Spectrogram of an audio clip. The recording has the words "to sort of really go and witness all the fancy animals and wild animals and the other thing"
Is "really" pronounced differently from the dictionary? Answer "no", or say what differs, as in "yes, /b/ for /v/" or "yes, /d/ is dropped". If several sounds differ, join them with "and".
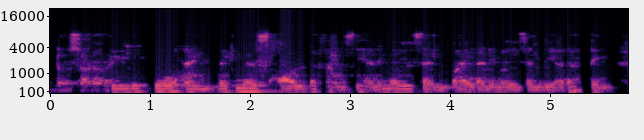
no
